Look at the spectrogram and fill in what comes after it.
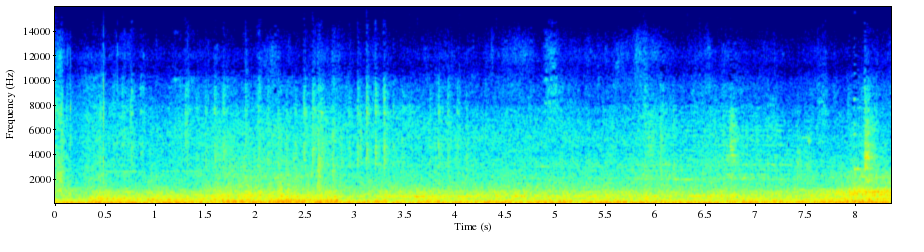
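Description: Steady low rumble inside the carriage of an ETS electric passenger train, with a faint steady whine partway through.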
